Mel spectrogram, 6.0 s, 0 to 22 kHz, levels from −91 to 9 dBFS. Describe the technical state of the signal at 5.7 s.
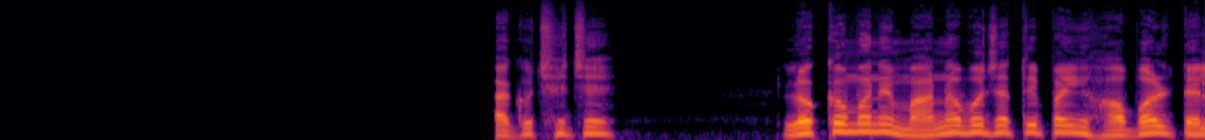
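At 5.7 s the speech signal is intact, with no fault present at that moment.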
